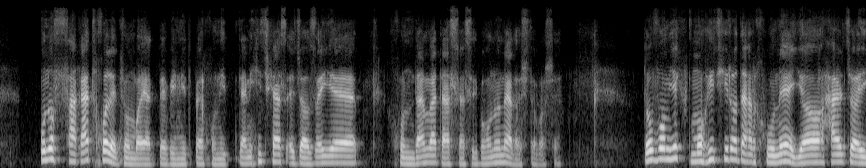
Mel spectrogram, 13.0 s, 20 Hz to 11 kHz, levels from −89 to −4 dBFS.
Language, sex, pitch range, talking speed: Persian, male, 120-150 Hz, 120 wpm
